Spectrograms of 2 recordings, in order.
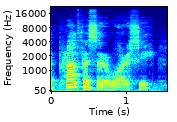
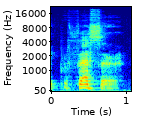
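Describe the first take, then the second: First: "Professor" stressed on first syllable, lower pitch; misplaced stress. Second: "professor" with the stress on FES; stress on second syllable. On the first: Student repeating the error to a confused listener, "Professor" stressed on first syllable. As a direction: say "Professor" as PRO-fessor, stress up front. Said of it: "my students often make stress errors". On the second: Teacher correcting students' stress error, "professor" stressed on second syllable. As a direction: hit the middle syllable of "professor". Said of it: "The second syllable".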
